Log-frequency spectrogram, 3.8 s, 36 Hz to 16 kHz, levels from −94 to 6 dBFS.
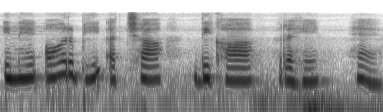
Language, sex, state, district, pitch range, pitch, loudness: Hindi, female, Chhattisgarh, Raipur, 200-230 Hz, 215 Hz, -16 LUFS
